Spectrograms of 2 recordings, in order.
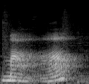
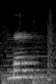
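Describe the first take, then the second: First: It is said with the third tone. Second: It is said with the neutral tone. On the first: It means horse. "is the third tone" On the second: It marks a question. "This character is a neutral tone"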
